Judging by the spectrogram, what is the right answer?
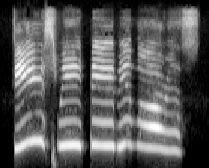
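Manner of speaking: cartoon goblin king voice. Voicing a halfling character's line again: Mister Hanky voice. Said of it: "I was going for Mister Hanky".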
